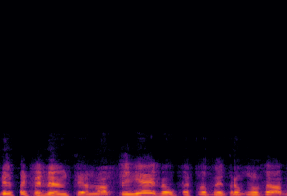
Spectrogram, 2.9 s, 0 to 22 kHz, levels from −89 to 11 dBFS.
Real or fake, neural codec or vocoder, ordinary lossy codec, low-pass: fake; codec, 44.1 kHz, 1.7 kbps, Pupu-Codec; AAC, 32 kbps; 7.2 kHz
